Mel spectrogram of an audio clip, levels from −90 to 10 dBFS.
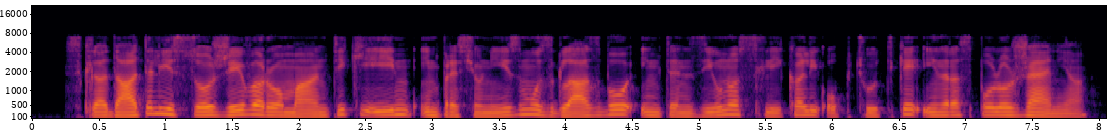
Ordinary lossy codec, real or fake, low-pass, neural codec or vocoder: none; fake; 7.2 kHz; codec, 16 kHz, 16 kbps, FunCodec, trained on Chinese and English, 50 frames a second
